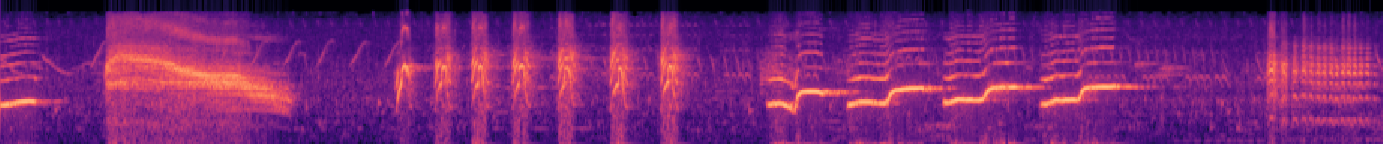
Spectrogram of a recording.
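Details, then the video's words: Masked laughingthrush used as a singing lure; a harsh rasping burst, then a series of sharp evenly spaced clicks, followed by a stepped run of rising whistles and a closing rough chatter. "Burung poksay hongkong gacor untuk pancingan"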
